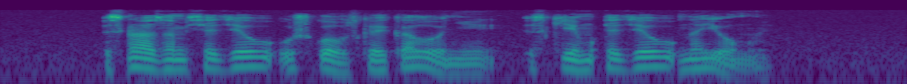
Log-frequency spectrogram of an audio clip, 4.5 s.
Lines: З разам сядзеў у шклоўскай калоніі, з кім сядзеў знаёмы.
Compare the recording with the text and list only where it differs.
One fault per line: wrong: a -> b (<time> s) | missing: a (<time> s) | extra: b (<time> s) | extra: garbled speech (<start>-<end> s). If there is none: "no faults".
no faults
